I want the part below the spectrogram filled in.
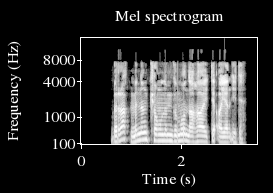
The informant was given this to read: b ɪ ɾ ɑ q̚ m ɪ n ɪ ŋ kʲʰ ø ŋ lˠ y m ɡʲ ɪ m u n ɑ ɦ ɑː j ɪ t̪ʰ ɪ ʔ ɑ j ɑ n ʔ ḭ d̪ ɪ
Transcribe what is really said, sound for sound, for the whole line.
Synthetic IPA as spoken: b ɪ ɾ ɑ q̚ m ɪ n ɪ ŋ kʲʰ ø ŋ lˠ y m ɡʲ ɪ m u n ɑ ɦ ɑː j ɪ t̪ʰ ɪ ʔ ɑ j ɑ n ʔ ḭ d̪ ɪ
